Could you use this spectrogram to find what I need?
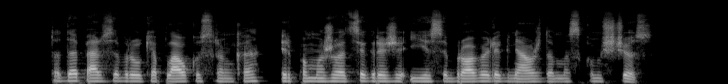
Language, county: Lithuanian, Vilnius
